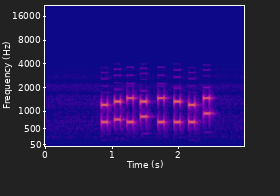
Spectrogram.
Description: DTMF, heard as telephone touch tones, dialled by hand, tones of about 90 ms. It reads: 1538321#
